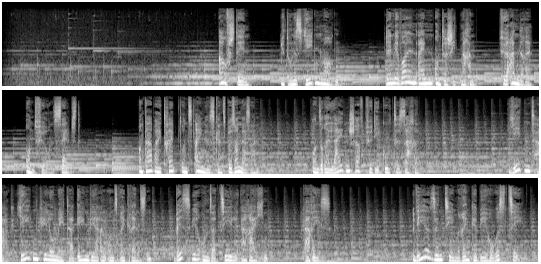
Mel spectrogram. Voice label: Werbesprecherin fuer Fernseh oder Onlinewerbung

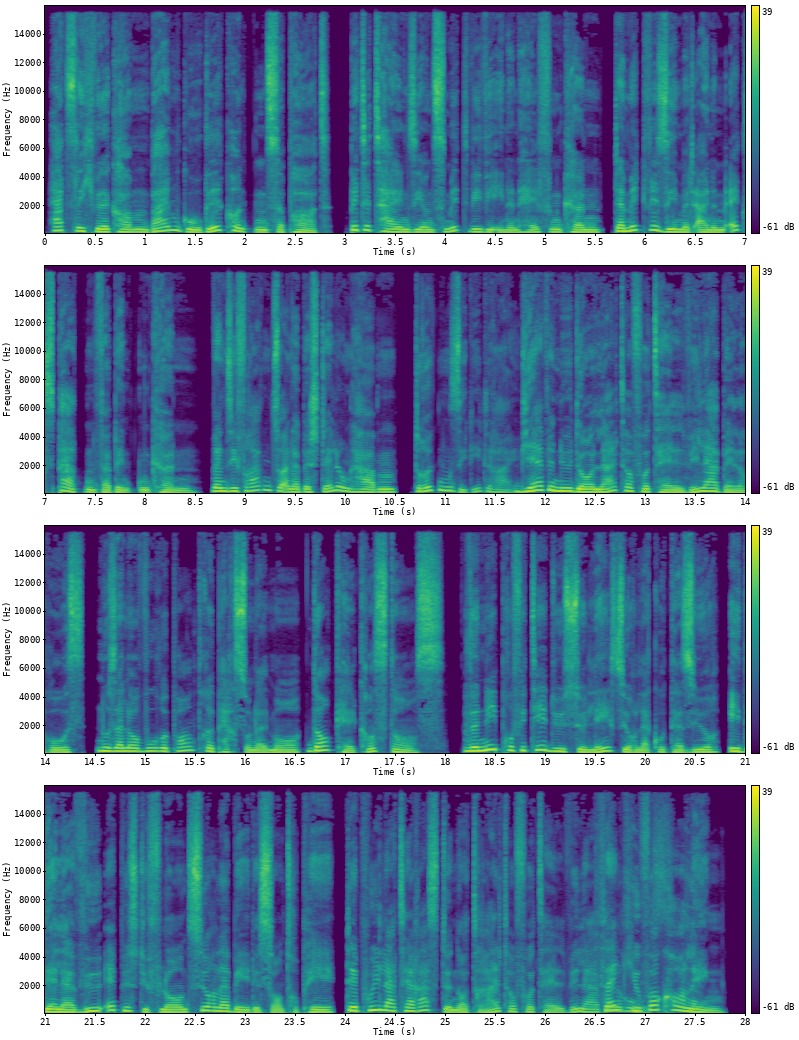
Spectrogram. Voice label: Sprecherin fuer Telefonansagen Mix Deutsch Franzoesisch Englisch

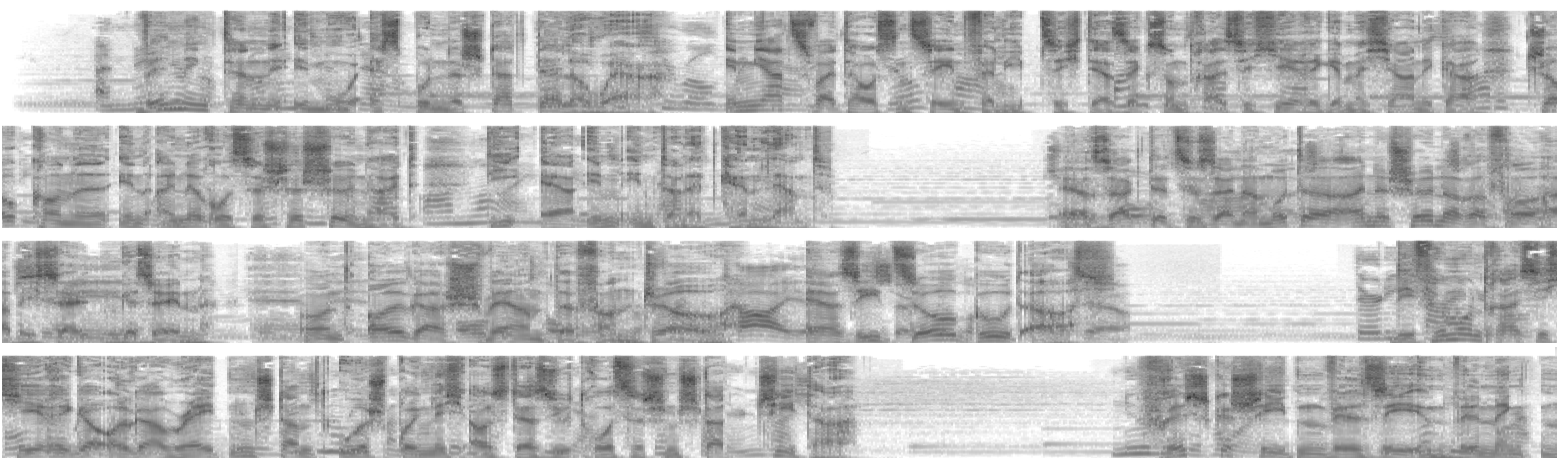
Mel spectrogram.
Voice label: Dokumentation

